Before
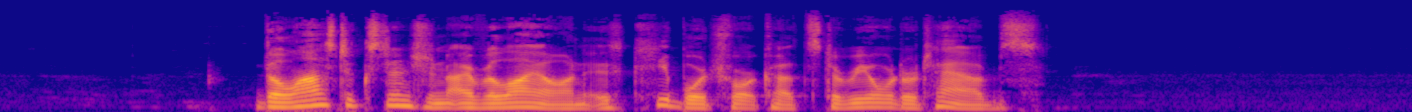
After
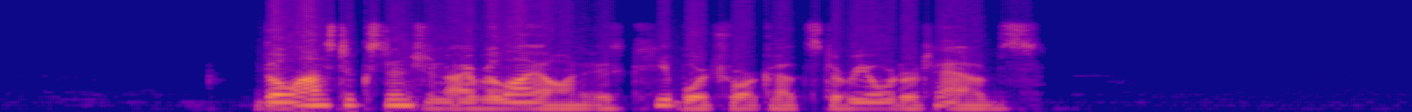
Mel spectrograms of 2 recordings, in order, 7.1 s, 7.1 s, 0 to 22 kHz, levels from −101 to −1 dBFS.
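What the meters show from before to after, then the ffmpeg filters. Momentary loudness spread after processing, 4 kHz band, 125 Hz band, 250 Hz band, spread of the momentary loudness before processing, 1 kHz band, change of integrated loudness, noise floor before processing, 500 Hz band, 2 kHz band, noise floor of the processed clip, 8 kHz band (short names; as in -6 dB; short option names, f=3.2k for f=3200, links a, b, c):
13 LU, -10.5 dB, -13.0 dB, -11.0 dB, 12 LU, -11.0 dB, -11.0 dB, -81 dBFS, -11.0 dB, -11.0 dB, under -85 dBFS, -10.5 dB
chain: -af "aresample=22050,aresample=44100,acrusher=bits=5:mode=log:mix=0:aa=0.000001,afftfilt=real='hypot(re,im)*cos(PI*b)':imag='0':win_size=2048:overlap=0.75,volume=-8dB"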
